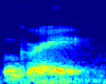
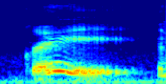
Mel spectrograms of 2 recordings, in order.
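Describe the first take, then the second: First: Soft breathy laugh through the word; laughing sarcastic repeat. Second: Higher pitched mock-cheerful great; sarcastic great. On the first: Real, not acted. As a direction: laugh it off, barely voiced. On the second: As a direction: toss off a fake-happy great. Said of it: "And I was like".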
